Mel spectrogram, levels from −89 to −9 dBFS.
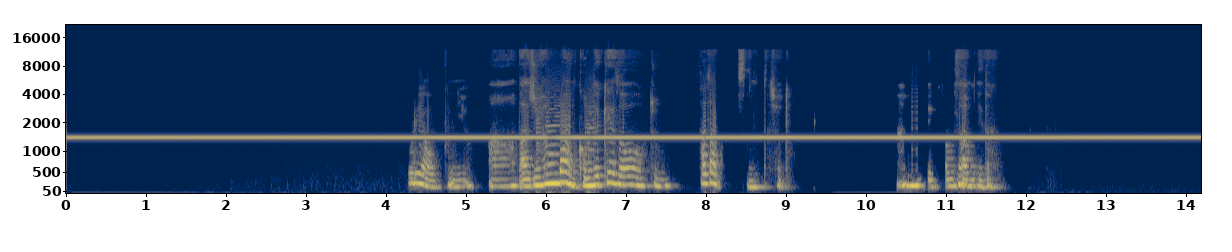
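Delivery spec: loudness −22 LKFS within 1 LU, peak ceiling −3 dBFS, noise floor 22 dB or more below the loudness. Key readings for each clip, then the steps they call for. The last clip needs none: share of clipped samples 0.6%; peaks flattened at −16.5 dBFS; interfering tone 1,400 Hz; level of the tone −30 dBFS; integrated loudness −28.5 LKFS; sample peak −16.5 dBFS; target loudness −22.0 LKFS
→ clipped peaks rebuilt −16.5 dBFS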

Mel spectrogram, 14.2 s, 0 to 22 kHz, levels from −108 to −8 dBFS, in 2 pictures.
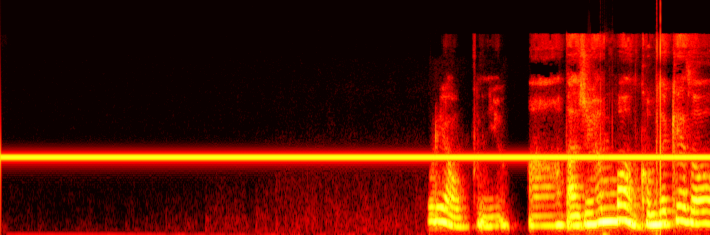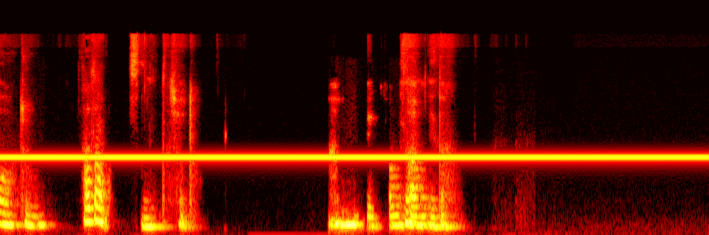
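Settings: share of clipped samples 0.0%; interfering tone 1,400 Hz; level of the tone −30 dBFS
→ notch filter 1,400 Hz, Q 30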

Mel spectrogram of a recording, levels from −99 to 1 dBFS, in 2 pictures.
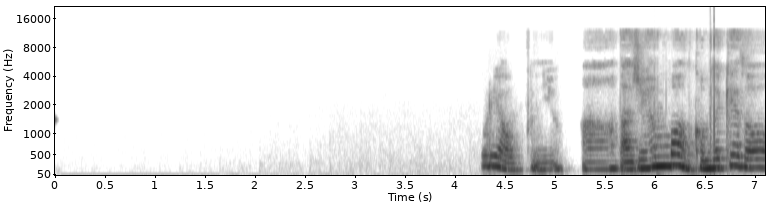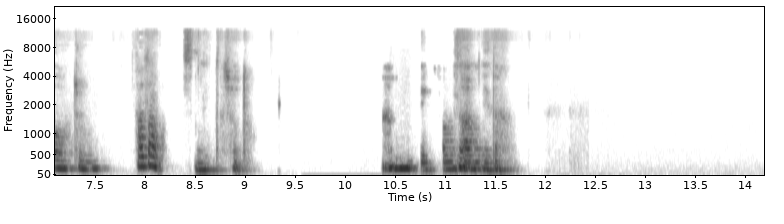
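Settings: interfering tone none found; integrated loudness −27.0 LKFS; sample peak −7.0 dBFS; target loudness −22.0 LKFS
→ level +5 dB
brickwall limiter −3 dBFS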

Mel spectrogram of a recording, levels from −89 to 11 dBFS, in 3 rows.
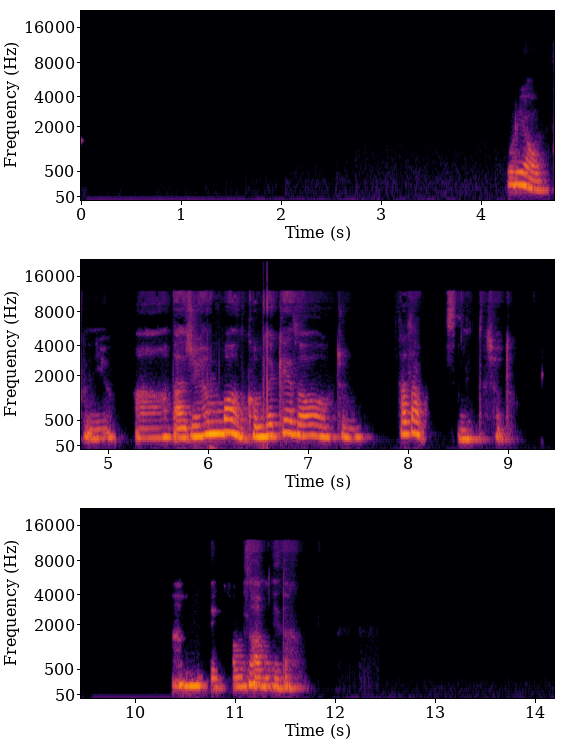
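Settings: integrated loudness −22.0 LKFS; sample peak −3.0 dBFS; background noise floor −78 dBFS

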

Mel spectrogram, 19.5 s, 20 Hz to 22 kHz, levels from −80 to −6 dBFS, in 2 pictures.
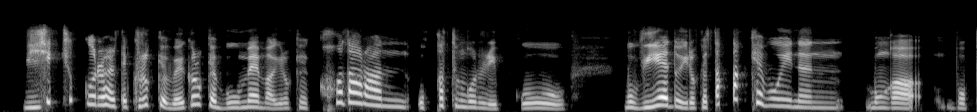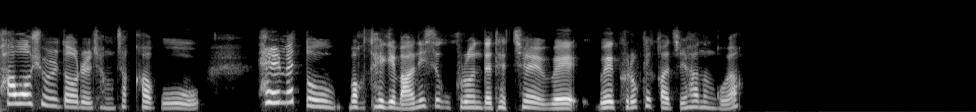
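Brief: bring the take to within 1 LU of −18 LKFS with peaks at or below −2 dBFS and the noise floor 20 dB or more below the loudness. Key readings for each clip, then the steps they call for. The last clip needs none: integrated loudness −21.0 LKFS; sample peak −2.5 dBFS; target loudness −18.0 LKFS
→ level +3 dB
brickwall limiter −2 dBFS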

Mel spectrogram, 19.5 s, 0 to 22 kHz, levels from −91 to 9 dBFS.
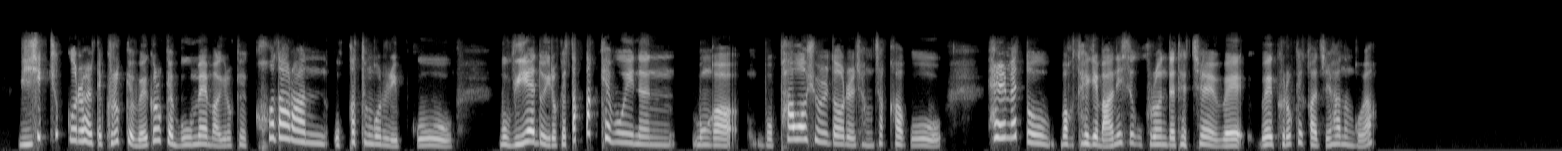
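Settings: integrated loudness −18.5 LKFS; sample peak −2.0 dBFS; background noise floor −72 dBFS

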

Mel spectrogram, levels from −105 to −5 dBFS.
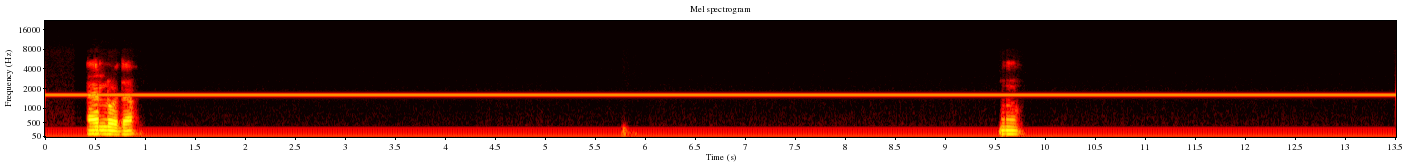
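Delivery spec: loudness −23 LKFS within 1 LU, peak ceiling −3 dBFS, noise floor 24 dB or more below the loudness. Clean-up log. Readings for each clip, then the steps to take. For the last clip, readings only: mains hum 60 Hz; hum harmonics up to 300 Hz; level of the hum −57 dBFS; interfering tone 1,600 Hz; level of the tone −44 dBFS; integrated loudness −40.5 LKFS; sample peak −13.5 dBFS; target loudness −23.0 LKFS
→ hum removal 60 Hz, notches 5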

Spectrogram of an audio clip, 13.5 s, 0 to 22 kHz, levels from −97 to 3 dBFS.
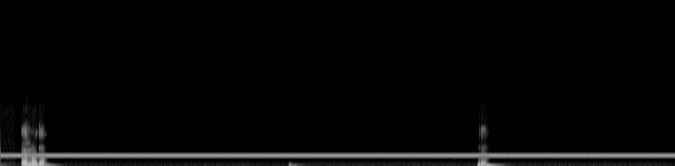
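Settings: mains hum none found; interfering tone 1,600 Hz; level of the tone −44 dBFS
→ notch filter 1,600 Hz, Q 30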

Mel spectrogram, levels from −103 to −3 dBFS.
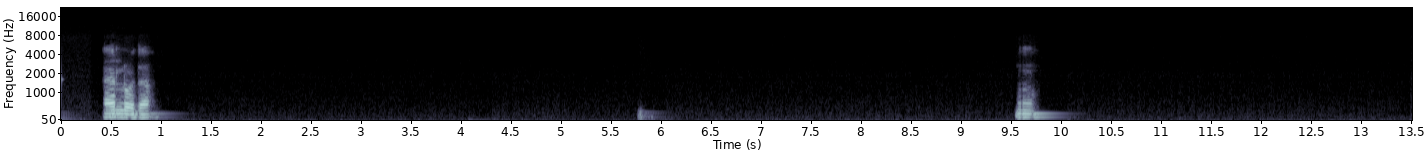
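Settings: interfering tone none found; integrated loudness −32.5 LKFS; sample peak −15.0 dBFS; target loudness −23.0 LKFS
→ level +9.5 dB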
